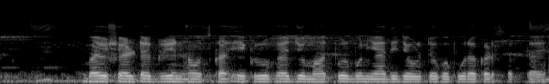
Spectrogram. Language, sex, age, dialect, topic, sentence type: Hindi, male, 31-35, Awadhi Bundeli, agriculture, statement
